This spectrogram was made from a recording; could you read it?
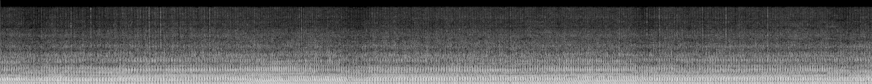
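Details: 1998 Kawasaki Prairie 400cc four-stroke ATV, just started on choke: single-cylinder thump with pitch wandering up and down every couple of seconds, unsteady hunting idle; owner thinks it's running a little lean.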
